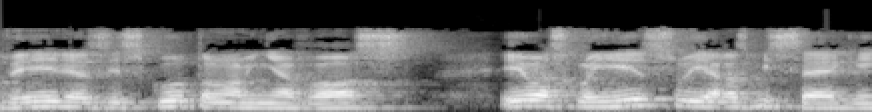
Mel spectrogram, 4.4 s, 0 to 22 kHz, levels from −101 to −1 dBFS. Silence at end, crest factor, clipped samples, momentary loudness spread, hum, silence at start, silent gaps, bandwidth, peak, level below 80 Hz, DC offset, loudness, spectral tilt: 0 s; 16 dB; under 0.1%; 6 LU; none; 0 s; none; 9.2 kHz; 0 dBFS; -52 dBFS; under 0.1%; -15 LUFS; -3.5 dB/octave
